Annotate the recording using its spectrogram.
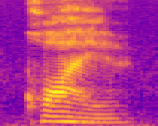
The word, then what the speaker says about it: choir: 哦，它不算是美呃英语的原生字哦，它有点像法文哦，所以说它是念 w o o 的时候，前面发出个 w w w，来配上 i r 念 i，所以我们在它是其实啊，我们不要看这个 c h 的时候，它是念 wire wire wire，所以合进来是念 choir choir choir，所以这是一个哦，哦。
